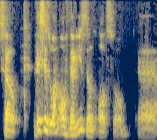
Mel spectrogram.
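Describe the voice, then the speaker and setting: A man speaks at a very slow pace. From Syria, Damascus. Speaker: translator and interpreter. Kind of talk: interview. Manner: halting.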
